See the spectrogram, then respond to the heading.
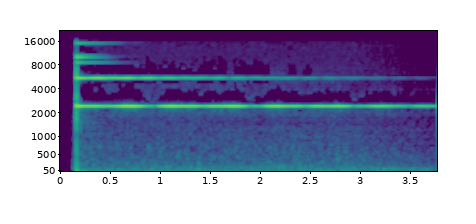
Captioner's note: bell rings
